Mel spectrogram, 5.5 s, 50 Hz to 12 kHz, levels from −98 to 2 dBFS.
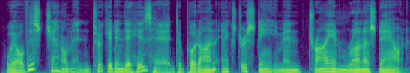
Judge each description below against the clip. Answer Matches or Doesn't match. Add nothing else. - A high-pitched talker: Doesn't match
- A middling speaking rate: Doesn't match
